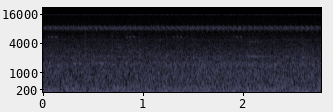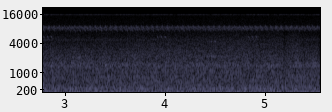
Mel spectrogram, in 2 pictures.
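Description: Crickets trilling in a steady high pulsing chorus, with a short higher chirp repeating roughly once a second, over a faint low background hiss.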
